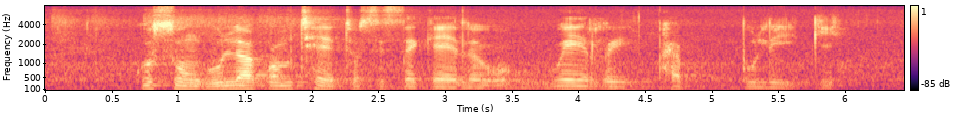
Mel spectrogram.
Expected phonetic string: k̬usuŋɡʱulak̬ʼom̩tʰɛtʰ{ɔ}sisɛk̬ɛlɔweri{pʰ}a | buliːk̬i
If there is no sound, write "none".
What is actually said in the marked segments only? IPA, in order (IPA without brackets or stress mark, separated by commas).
ɔ, pʰ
